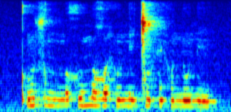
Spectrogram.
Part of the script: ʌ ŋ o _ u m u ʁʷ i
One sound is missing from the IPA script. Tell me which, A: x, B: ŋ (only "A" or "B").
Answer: A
